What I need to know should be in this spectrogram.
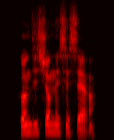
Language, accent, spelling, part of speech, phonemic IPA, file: French, France, condition nécessaire, noun, /kɔ̃.di.sjɔ̃ ne.se.sɛʁ/, LL-Q150 (fra)-condition nécessaire.wav
- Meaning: necessary condition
